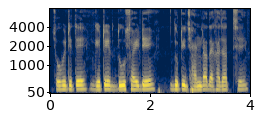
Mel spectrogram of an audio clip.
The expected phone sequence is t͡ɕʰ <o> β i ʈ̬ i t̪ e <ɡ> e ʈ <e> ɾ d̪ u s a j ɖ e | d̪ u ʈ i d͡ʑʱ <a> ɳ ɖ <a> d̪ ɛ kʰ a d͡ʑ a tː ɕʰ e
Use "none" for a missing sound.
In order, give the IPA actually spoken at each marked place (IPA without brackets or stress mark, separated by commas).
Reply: o, ɡ, e, a, a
